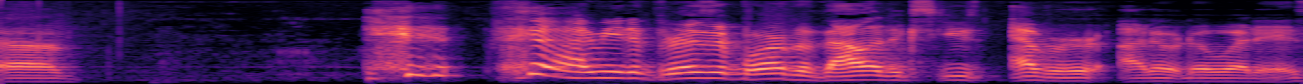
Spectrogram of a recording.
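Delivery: words broken up by laughter. Speaker recounting a late-rent situation, laughing while talking. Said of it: "sorry, I'm laughing because".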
